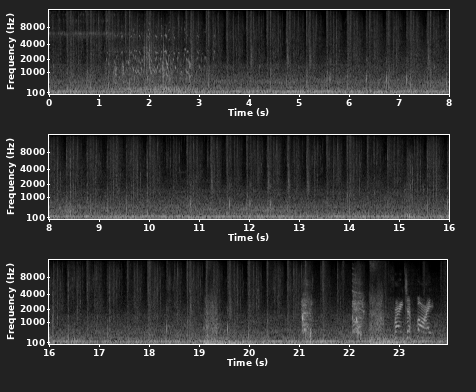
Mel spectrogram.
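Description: Hooves clop steadily on a dirt path.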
